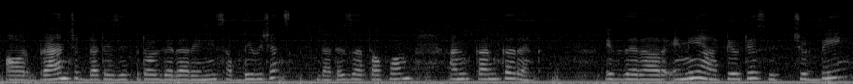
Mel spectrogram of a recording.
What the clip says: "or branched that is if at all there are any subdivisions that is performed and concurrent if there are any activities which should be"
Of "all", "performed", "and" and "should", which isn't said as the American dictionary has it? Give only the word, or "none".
performed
